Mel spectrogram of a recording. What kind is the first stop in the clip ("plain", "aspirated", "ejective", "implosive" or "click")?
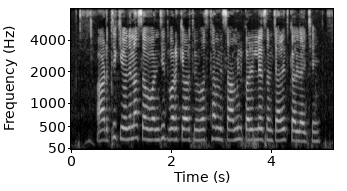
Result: aspirated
